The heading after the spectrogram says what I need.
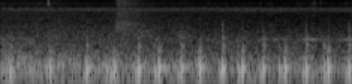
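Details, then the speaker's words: Motorcycle rear top box rattling on a loose mount with a gap and free play where it slots in: fast, hollow knocking about eight or nine a second, worse when riding. "dan jadi dia akan berbunyilah. Ha masak pun dia akan berbunyi sangat annoying."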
